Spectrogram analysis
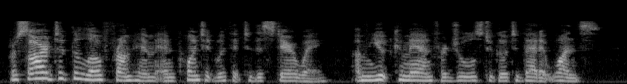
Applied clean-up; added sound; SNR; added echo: none; none; none; none.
